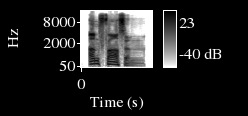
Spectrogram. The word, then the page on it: unfasten: British English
